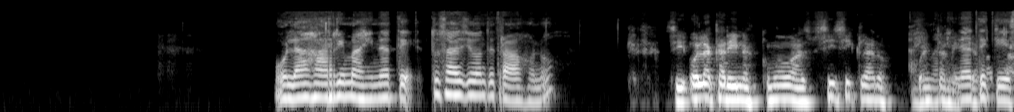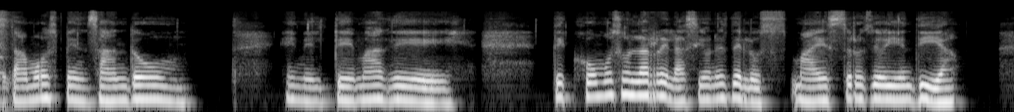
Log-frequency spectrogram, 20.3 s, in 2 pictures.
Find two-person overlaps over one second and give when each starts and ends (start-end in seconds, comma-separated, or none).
9.1-10.3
